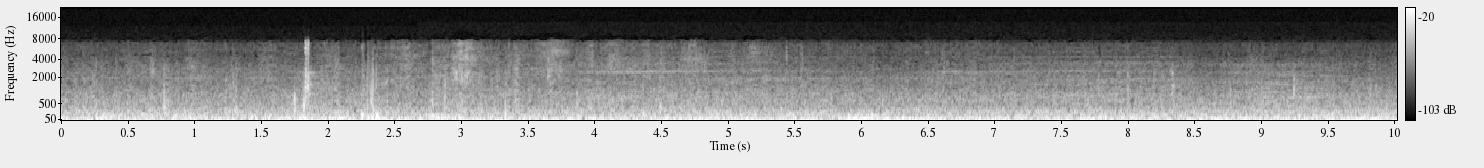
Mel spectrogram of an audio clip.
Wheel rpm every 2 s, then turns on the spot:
0, 0, 0, 0, 0.
none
